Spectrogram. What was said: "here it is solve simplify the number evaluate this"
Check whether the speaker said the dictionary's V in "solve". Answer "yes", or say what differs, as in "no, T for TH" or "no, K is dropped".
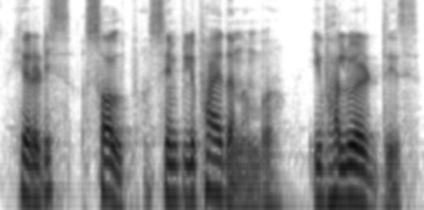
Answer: no, P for V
